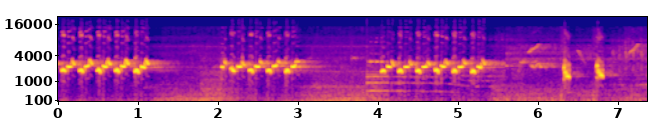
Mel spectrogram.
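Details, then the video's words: Fighting song of a yellow-vented bulbul meant to provoke another bird: three quick runs of bubbly, alternating notes, followed by a few separate sharp rising squeaks near the end. "Suara Burung TRUCUKAN gacor TARUNG ROPEL PANJANG pancingan trucukan agar JADI trucuk gacor EMOSI"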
